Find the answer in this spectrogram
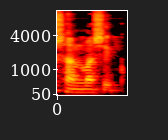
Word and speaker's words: ষাণ্মাসিক: শ্রেণীর জন্য সানমাসিক ও বার্ষিক পাঠ্যসূচি এটি সঠিক উচ্চারণ হলো সানমাসিক অনেক শিক্ষকদেরও বলতে শুনেছে এটা সানমাসিক উচ্চারণ করে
